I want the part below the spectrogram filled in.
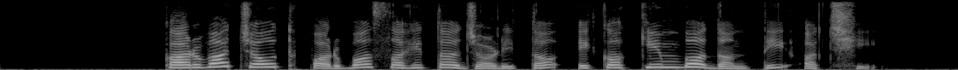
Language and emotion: Odia, neutral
